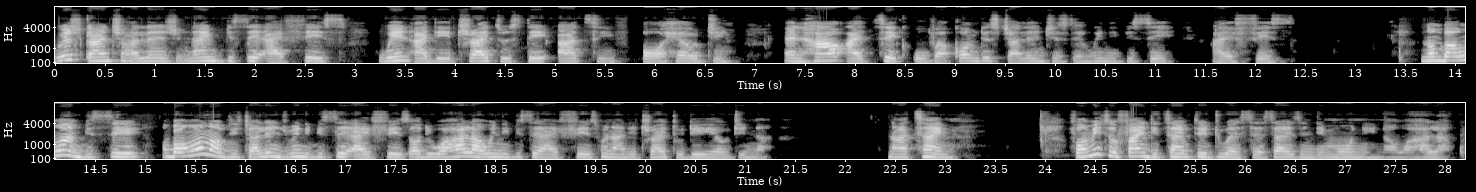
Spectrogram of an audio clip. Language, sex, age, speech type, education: Nigerian Pidgin, male, 60+, spontaneous, tertiary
